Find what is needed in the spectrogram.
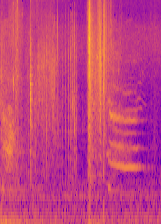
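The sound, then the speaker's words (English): A door creaks open with a drawn-out, whining squeal, preceded by a couple of sharp knocks or thuds. It's moderately loud over a low background rumble. “Let me open this door.”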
